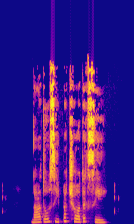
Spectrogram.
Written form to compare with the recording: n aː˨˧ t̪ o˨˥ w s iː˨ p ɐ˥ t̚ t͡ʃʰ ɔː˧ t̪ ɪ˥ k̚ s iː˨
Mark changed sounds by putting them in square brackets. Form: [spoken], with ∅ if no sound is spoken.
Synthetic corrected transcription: n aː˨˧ t̪ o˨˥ w s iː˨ p ɐ˥ t̚ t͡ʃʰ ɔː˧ t̪ ɪ˥ k̚ s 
